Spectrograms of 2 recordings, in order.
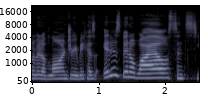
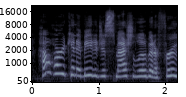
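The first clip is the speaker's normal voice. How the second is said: put-on young daughter character voice, pitched up; 7 semitones higher, 4 dB louder than usual. Voicing the daughter Sim greeting her dad at work: voicing the daughter Sim. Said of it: "And she's like".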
